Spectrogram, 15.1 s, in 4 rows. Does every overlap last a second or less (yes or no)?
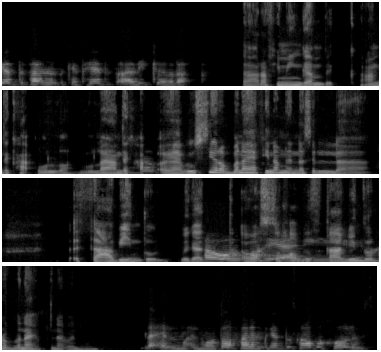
no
